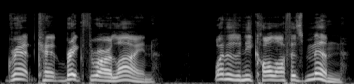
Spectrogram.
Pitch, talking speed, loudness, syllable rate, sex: 185 Hz, 220 wpm, -16 LUFS, 4.6 syllables/s, male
